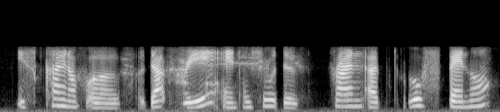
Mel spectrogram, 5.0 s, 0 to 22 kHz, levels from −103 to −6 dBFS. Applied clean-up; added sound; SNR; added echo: neural diffusion model UNIVERSE++.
